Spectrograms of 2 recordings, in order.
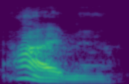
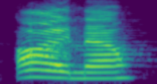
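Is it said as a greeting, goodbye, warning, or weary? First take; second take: weary; goodbye. First: It sounds tired and wanting to end. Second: It sounds like a casual goodbye.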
